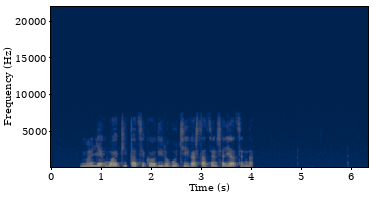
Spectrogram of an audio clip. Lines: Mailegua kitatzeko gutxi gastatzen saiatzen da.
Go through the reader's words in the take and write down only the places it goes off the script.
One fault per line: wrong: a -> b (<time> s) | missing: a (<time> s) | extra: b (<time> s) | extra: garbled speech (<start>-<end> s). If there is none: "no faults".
extra: diru (2.2 s)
